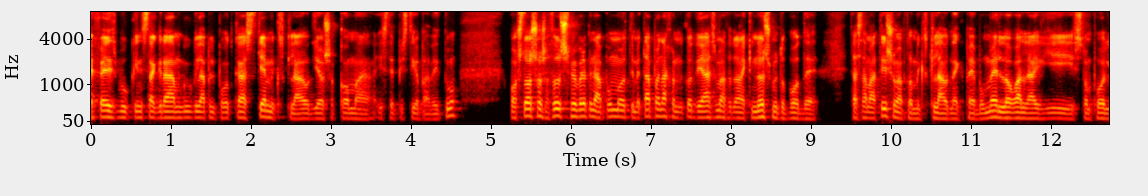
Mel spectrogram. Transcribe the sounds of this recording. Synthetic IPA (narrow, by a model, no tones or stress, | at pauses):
fe̞jzbukinst̪ɐɡɾɐmɡuɡlɐplpo̞d̪̚kɐst̪ce̞miksklɐud̪ʝɐo̞soɐko̞mɐist̪e̞pist̪io̞pɐðit̪u | o̞st̪o̞sos̬ɐft̪otosi̥pepɾeinɐpume̞o̞t̪ime̞t̪ɐːpo̞e̞nɐxɾo̞niko̞ðiɐst̪imɐθɐt̪oɐnɐcino̞sume̞t̪o̞po̞nd̪e̞ | θɐst̪ɐmɐt̪isumeɐpot̪o̞miksklɐud̪nɐek̚pe̞bume̞lo̞ɣoɐlɐʝist̪o̞mpo̞li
